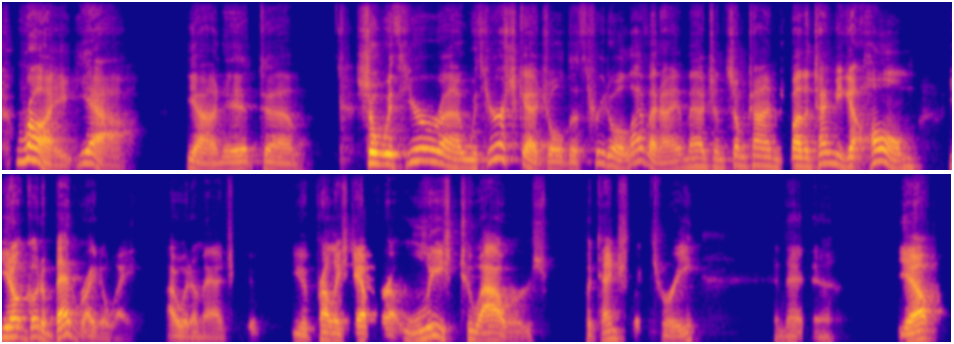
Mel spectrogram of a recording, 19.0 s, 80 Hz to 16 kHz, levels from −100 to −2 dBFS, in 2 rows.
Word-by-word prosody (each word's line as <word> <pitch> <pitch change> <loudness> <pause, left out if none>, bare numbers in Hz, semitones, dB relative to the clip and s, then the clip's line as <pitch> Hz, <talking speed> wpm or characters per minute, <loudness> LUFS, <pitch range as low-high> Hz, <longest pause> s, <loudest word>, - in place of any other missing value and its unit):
Right, 215 - +4
yeah. - - -1 0.6
Yeah, 95 -1 -2
and 95 +2 -9
it, 110 +2 -5
um, 95 -4 -6 0.6
so 400 - +9
with 355 -1 +5
your, 225 -2 +1
uh, 135 -5 +1
with 125 -1 -8
your 275 +2 0
schedule, 115 - -2
the 110 -2 -8
3 195 -1 -12
to 160 - -4
11, 190 - -3
I 105 +3 -5
imagine 135 0 -7
sometimes 155 -3 -3
by 150 -1 +6
the 145 - 0
time 190 +5 -2
you 165 - -2
get 155 +1 +3
home, 140 - 0 0.3
you 160 +1 +2
don't 170 0 +5
go 170 +1 0
to - - -2
bed - - +4
right - - -6
away. - - -16 0.3
I 90 - -5
would 90 - -7
imagine. 80 -1 -12 0.5
You 100 -2 -11
probably 120 -2 0
stay 120 - 0
up 120 - +5
for 105 - -1
at - - -15
least 145 +8 -4
2 130 -3 -6
hours, 85 -8 +1 0.5
potentially 135 - -7 0.2
3, - - -10 0.8
and - - -23
then, - - -11 0.2
uh, - - -20 0.7
yup. - - +6
135 Hz, 160 wpm, -24 LUFS, 110-175 Hz, 0.8 s, so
